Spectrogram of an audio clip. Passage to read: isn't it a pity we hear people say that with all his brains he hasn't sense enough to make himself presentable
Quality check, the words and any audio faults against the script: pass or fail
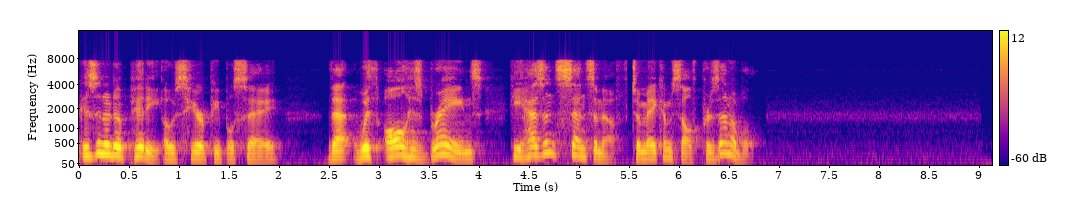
fail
